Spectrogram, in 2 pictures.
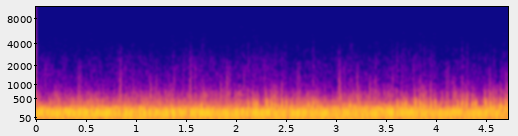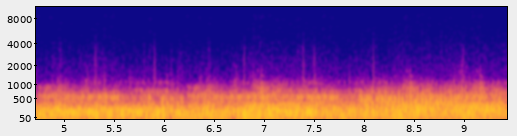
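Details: Loud, continuous low gurgling and rumbling with rising tonal groans: ordinary stomach growling (borborygmi).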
